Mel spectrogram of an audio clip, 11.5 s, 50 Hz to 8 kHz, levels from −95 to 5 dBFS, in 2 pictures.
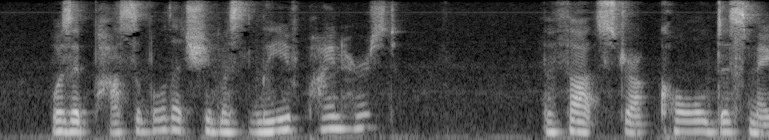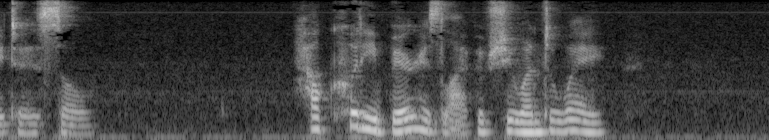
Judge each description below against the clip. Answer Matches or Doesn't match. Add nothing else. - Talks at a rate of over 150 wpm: Doesn't match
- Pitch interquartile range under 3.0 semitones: Matches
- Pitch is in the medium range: Matches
